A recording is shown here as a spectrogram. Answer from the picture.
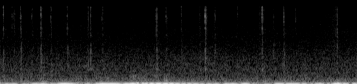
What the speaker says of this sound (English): we're going to retype our IP address in here.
